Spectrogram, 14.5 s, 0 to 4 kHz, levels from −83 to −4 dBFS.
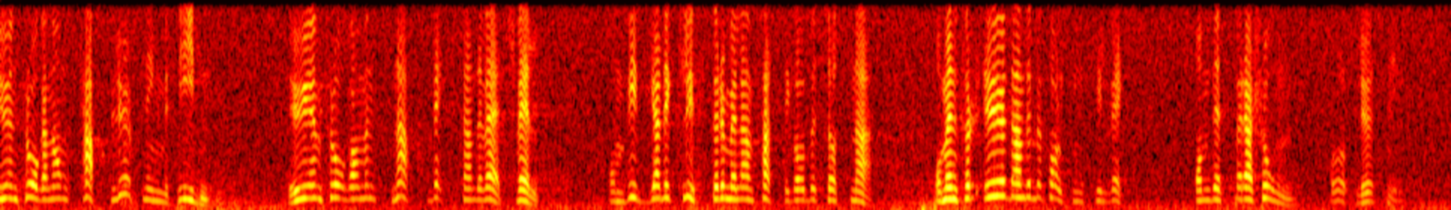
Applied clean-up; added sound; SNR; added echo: none; none; none; none.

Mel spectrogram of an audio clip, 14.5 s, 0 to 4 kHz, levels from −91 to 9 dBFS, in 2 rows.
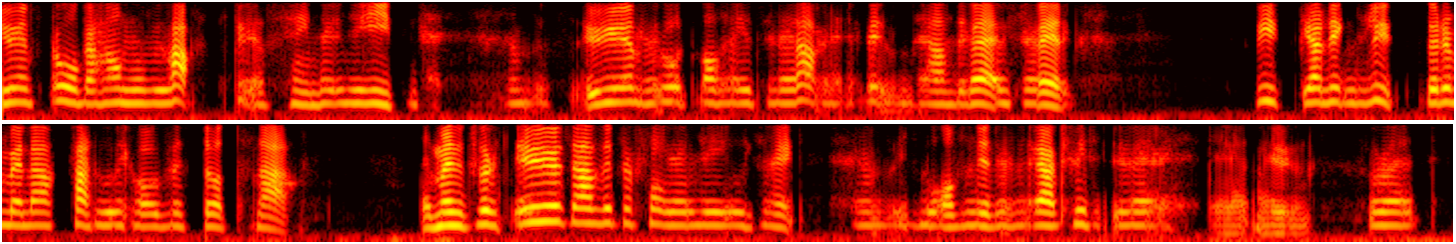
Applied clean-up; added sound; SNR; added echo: neural diffusion model UNIVERSE++.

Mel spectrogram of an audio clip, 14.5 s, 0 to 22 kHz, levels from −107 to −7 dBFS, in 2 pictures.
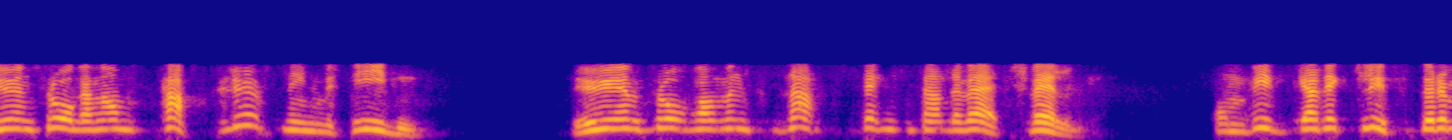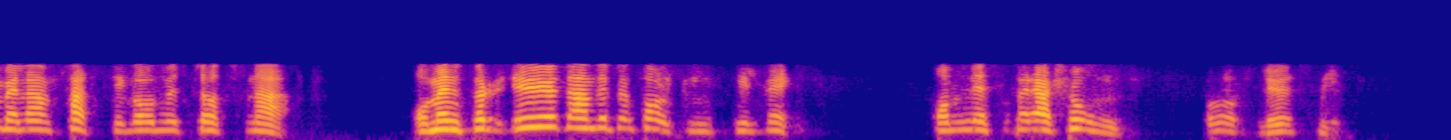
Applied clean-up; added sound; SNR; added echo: neural mask model Resemble Enhance denoiser.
